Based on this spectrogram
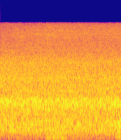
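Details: Gas boiler just after its flue vent damper was replaced; the damper opens, the end switch makes and the boiler fires. Steady, even burner roar with a faint constant tone and no popping or rumble: normal firing after the repair.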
